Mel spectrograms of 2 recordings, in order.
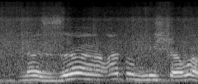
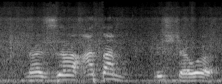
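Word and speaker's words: نَزَّاعَةً لِلشَّوَى: Naza'atun lisyawa, kalau gitu bacanya naza'atan lisyawa.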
